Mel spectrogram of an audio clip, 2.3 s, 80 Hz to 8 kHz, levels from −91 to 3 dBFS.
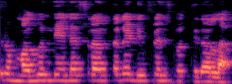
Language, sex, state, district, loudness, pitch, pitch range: Kannada, male, Karnataka, Bellary, -24 LUFS, 200 Hz, 190-210 Hz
